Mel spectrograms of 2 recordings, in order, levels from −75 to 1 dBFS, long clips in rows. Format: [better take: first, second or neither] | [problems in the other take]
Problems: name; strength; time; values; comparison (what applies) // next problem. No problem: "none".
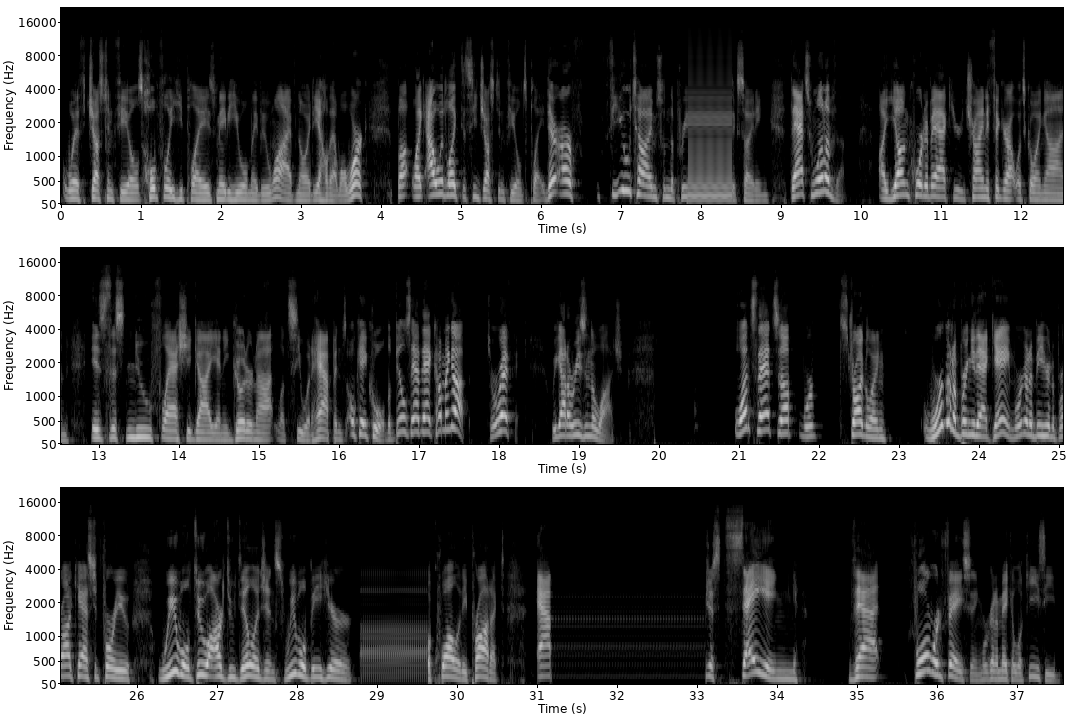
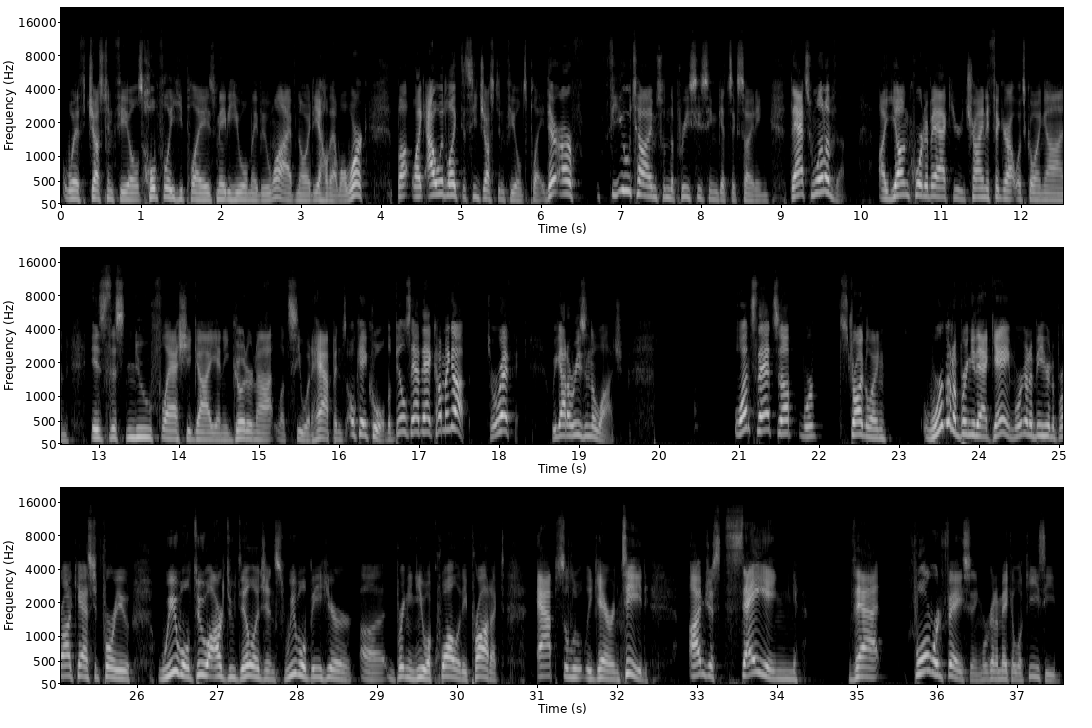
second | audio freezing; at 8 s for 0.5 s, at 29 s for 1 s and at 31 s for 2 s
